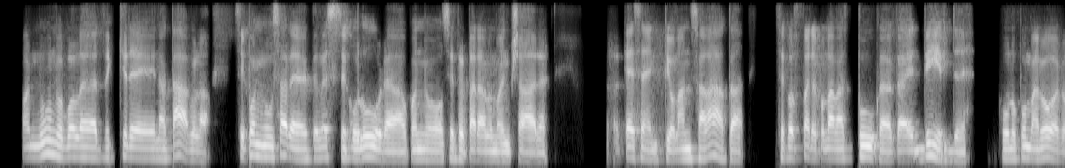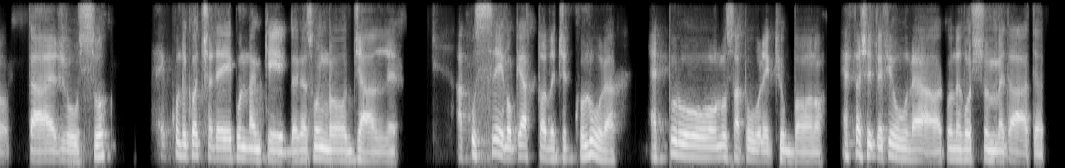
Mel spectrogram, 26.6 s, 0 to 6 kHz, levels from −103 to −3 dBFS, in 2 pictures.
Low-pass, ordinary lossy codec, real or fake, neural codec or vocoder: 5.4 kHz; none; fake; codec, 16 kHz, 1 kbps, X-Codec, HuBERT features, trained on general audio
